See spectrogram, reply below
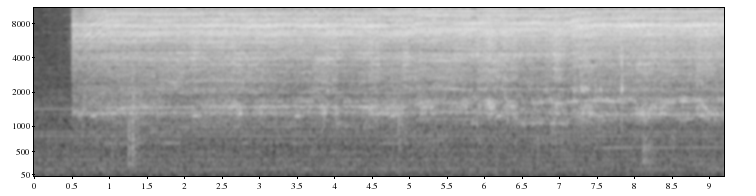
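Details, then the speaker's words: Surgical drill removing inferior ear canal wall bone for residual exostosis during transcanal revision tympanoplasty for severe tympanic membrane lateralization after previous surgeries; continuous high-pitched whirring with faint intermittent grinding contacts. "okay so I need now to drill out the inferior part of the inter worldall because I think we have some exostosis residual exostosis on the right you can see here [Music] that"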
